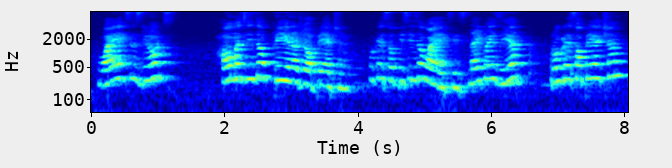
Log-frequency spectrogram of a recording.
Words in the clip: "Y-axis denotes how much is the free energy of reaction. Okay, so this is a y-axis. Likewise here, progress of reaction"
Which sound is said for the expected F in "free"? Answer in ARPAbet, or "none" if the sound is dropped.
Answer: P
